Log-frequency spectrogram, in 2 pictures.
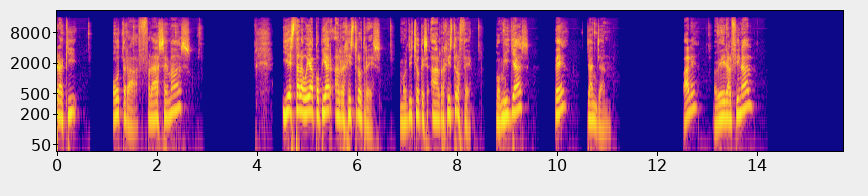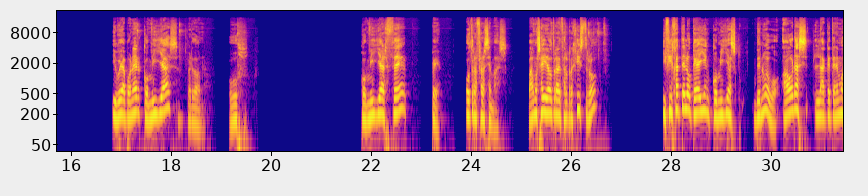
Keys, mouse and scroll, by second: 0.0-4.0 typing, 9.6-10.6 typing, 13.1 shift+g, 14.4 p, 15.5 u, 16.3 o, 17.2 shift+', 18.0 Escape, 19.2 typing, 21.4-23.0 typing, 25.2-26.9 typing.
